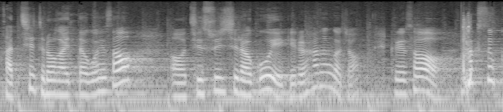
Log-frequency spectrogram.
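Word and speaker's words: G Suite: 자, 그래서 호텔의 스위트룸, 스위트 발음이 그래서 지스윗이라고 합니다.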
